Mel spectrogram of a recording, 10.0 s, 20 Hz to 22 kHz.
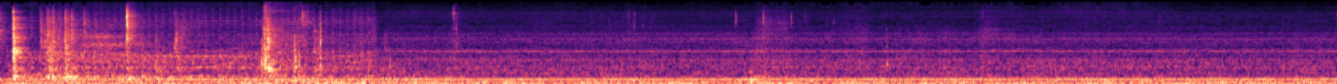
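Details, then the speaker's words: Panasonic PV4361 VCR, tape-eating fault: on power-up, quick mechanical clicks and whirring for about three seconds, then only a steady low hum as the deck shuts itself off after starting to play; cause unknown, owner wonders about a bad head. "It just shut off on its own. So that's what it does. You hit the power button and it just shuts off."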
